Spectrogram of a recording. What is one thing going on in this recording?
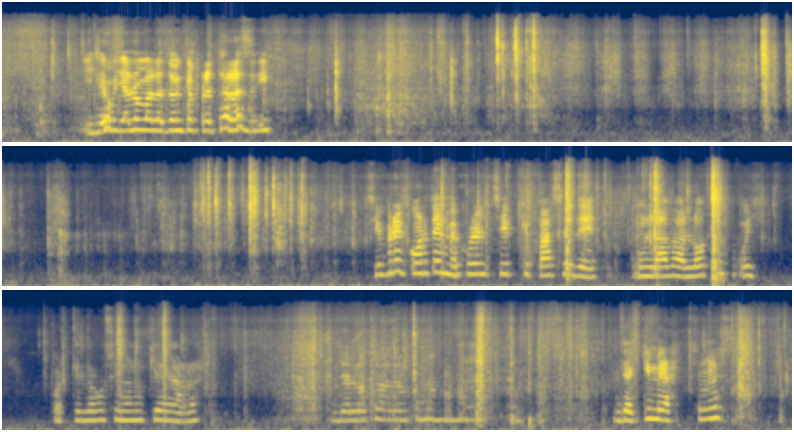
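Cardboard boxes rustle and thump as they are handled.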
